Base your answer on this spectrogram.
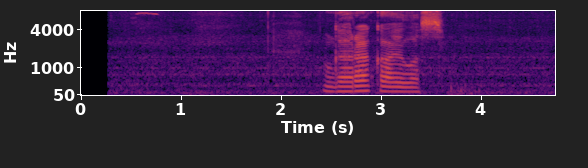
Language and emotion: Russian, neutral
